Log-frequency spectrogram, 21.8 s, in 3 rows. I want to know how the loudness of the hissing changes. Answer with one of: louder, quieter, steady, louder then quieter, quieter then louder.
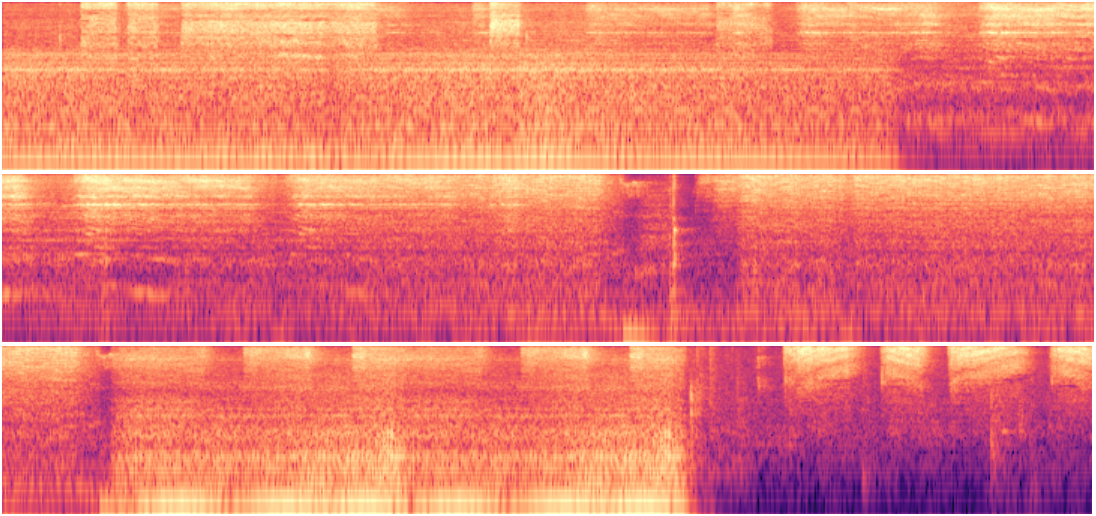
quieter then louder.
